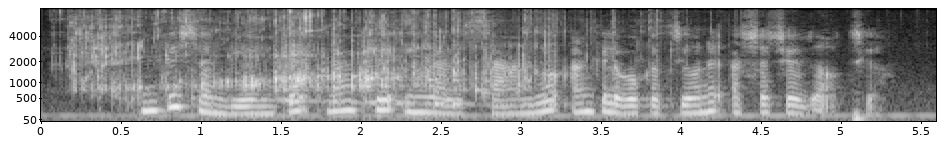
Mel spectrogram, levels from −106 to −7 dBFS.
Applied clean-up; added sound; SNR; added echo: none; Liquid; 4 dB; none.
